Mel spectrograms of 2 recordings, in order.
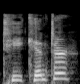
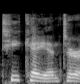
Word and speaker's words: Tkinter: to pronounce this framework is it tkinter I call it tkin and I think that's pretty much the standard way to refer to this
